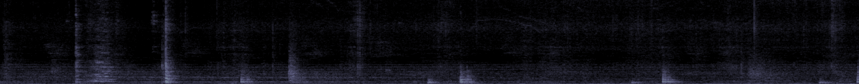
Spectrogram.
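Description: A steel spatula scrapes and taps irregularly against a non-stick frying pan as a methi paratha is pressed and turned. A low sizzle of the oiled flatbread frying runs underneath.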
